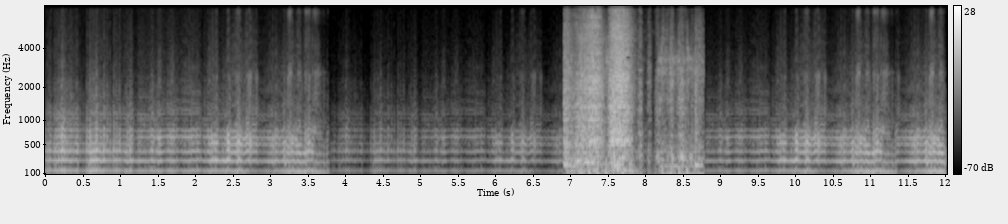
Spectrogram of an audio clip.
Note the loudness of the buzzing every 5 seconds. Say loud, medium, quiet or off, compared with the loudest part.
loud, medium, loud.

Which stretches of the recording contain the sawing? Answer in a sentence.
You can hear the sawing from 6.9 to 8.8 s.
